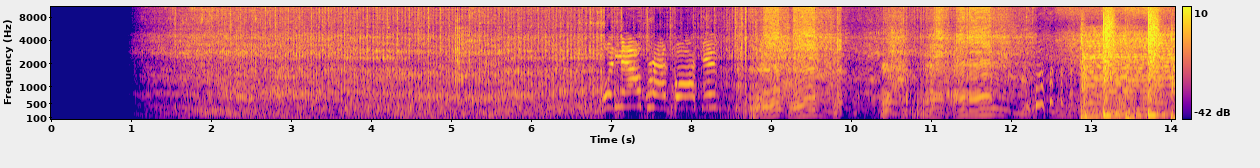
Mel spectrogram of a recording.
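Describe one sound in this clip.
A dirt bike engine revs loudly.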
